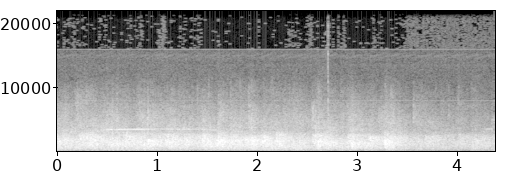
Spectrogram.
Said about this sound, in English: Give the Lord a good clap. Dele un fuerte aplauso al Señor.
